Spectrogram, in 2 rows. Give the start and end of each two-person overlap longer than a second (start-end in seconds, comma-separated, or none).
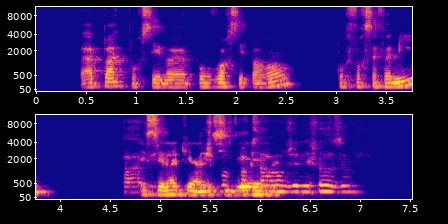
4.8-6.2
